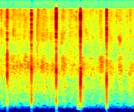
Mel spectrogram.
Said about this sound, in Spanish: Démosle un aplauso fuerte, fuerte, fuerte al Señor.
